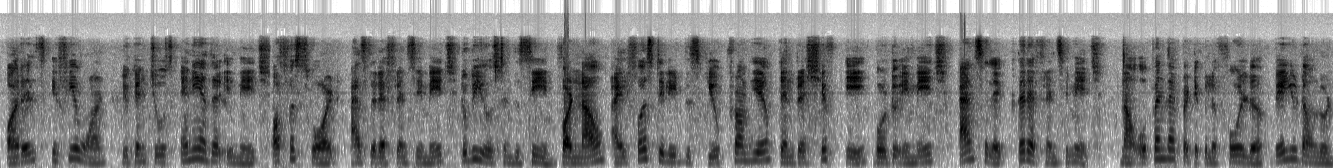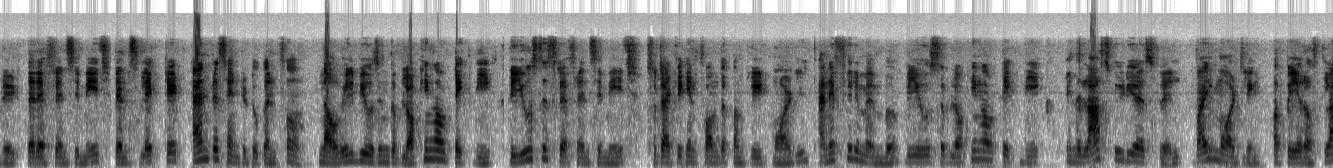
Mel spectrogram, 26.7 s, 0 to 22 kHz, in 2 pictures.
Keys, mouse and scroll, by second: 6.6 x, 8.2 shift+a.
